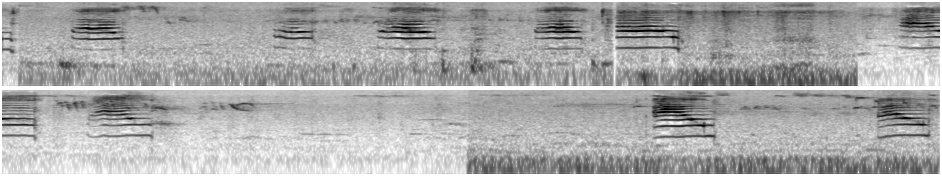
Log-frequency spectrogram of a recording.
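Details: Domestic cat calls meant to attract other cats: a long run of short and drawn-out meows, some rising and some falling, coming in bursts with quiet gaps, over a low background hum that cuts out midway.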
